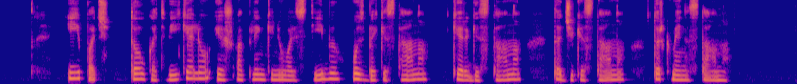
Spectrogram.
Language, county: Lithuanian, Kaunas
